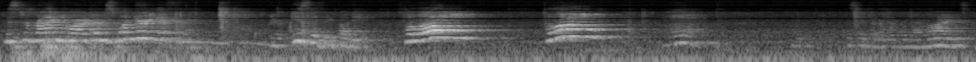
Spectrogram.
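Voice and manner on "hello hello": high loud hello into emptiness; calling out. Acted. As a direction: call out to find anyone. Calling into empty set.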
